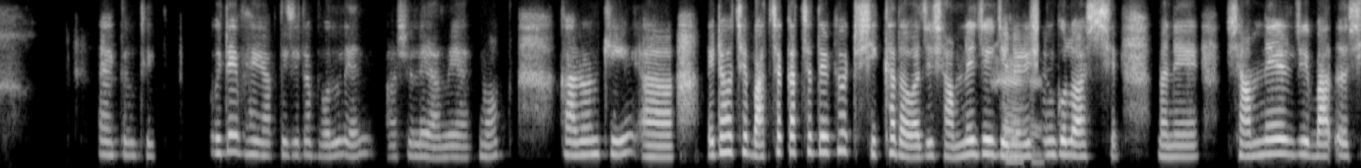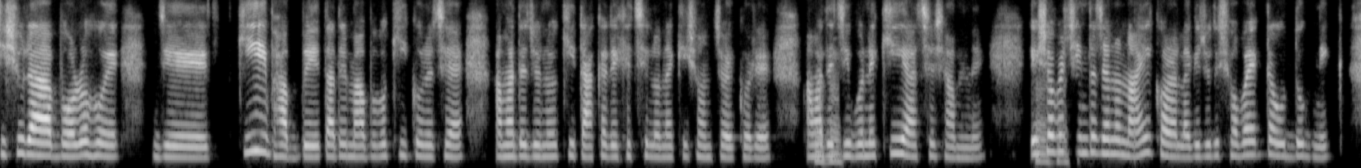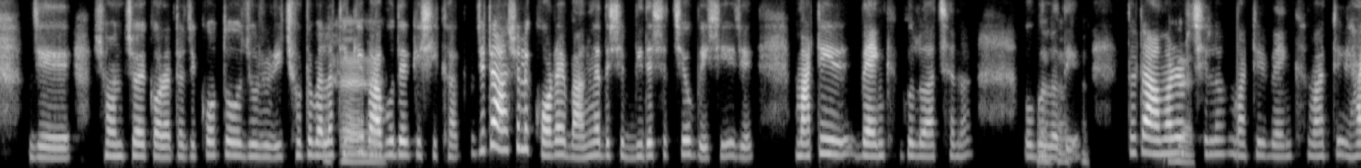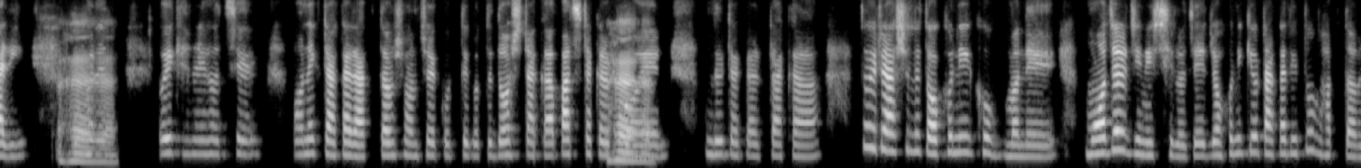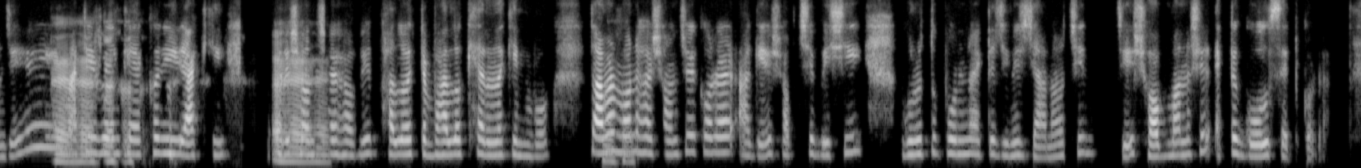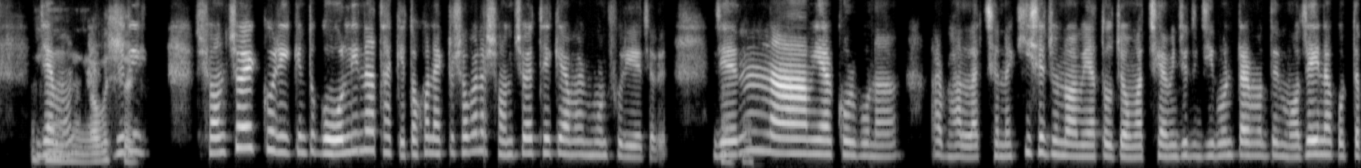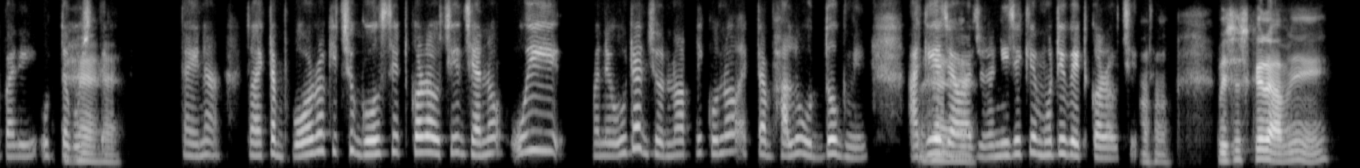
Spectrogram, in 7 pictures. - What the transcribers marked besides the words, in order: other background noise; tapping; chuckle; chuckle
- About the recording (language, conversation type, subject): Bengali, unstructured, ছোট ছোট খরচ নিয়ন্ত্রণ করলে কীভাবে বড় সঞ্চয় হয়?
